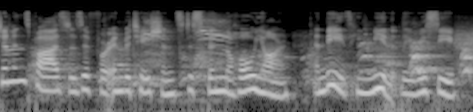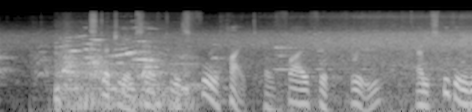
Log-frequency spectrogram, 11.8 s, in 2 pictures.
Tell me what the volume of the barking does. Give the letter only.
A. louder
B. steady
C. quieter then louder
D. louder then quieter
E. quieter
D.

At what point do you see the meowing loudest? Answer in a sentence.
The volume of the meowing peaks at 8 seconds.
